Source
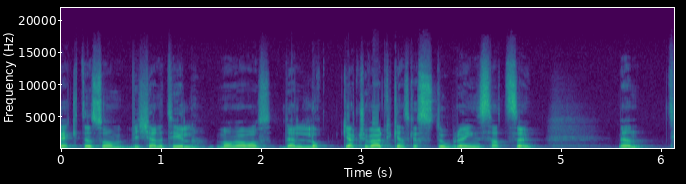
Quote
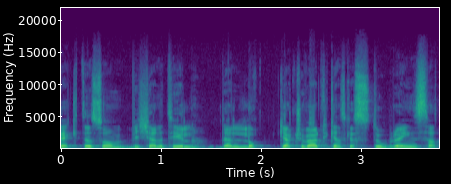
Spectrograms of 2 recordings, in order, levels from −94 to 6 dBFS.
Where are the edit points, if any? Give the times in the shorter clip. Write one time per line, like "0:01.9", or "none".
0:01.5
